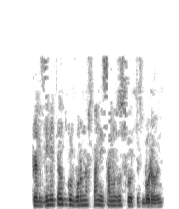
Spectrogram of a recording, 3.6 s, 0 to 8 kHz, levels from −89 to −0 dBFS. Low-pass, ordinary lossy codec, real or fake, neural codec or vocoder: 7.2 kHz; MP3, 24 kbps; real; none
